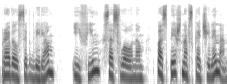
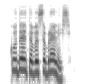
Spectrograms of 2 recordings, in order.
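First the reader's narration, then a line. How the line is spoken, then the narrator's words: Sighing. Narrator (Russian): Вздохнул Финн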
